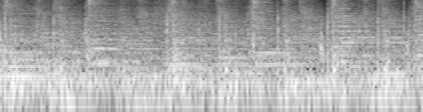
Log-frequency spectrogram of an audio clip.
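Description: Malambo zapateo: boots striking the stage floor in fast, rapid taps and stamps, over accompanying folk music.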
